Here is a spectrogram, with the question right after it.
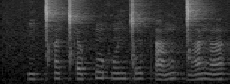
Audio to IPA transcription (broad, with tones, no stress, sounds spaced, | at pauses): i˨˩ ǀʰ ɐ̃˦ ǀʰ œ˨˦ kʷ ĩ˦ xʷ ĩ˨˦ ɡ͡ǀ ø˦ pʼ ã˧˩˧ ŋʷ ɪ˦ ɡ͡ǀ ã˨˦ ŋ ɐ̃˨˦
